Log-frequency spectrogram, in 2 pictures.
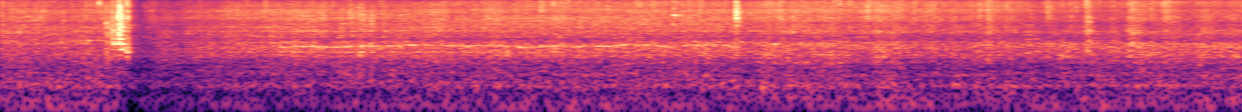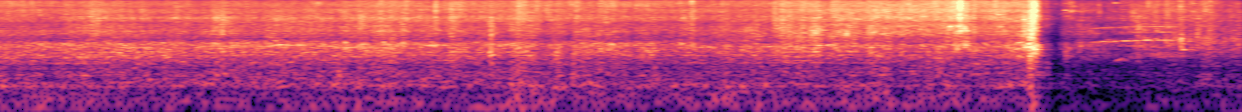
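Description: Violent storm wind blowing hard with rain, heavy wind noise over the microphone, with a thin wavering whistle for a few seconds. A sharp bang comes about a second in and a louder one near the end, after which the noise drops suddenly.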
